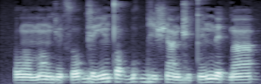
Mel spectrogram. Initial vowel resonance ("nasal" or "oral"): nasal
